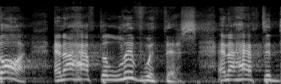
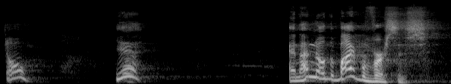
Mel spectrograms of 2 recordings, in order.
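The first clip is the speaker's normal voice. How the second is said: ordinary delivery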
